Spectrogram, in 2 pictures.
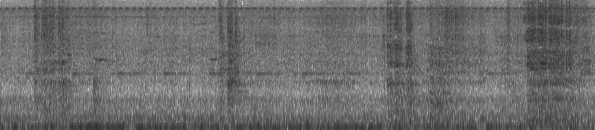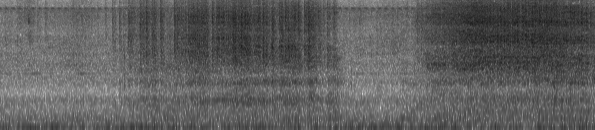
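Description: Freight cars of a Norfolk Southern mixed freight train rolling past. A steady low rumble carries scattered clicks of wheels over the rails, with stretches of louder, hissing wheel and car noise about eleven seconds in and again near the end.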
